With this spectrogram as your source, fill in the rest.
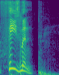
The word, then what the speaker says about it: Theismann: Honest audience, which means if you're honest, it's about Thiesman. That's his real pronunciation.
